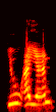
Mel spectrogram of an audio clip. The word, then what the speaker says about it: Qin: I have selected one article from China, Qin Dinsati, right, Qin Dinsati, it is Qin, Q-I-N, it is pronounced Qin, not Queen, Qin Dinsati.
